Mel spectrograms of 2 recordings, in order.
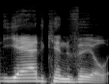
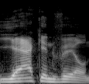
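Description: First: The d sound in the middle is pronounced. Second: The d sound in the middle is dropped. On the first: This marks the speaker as an outsider. The speaker calls it wrong. "you pronounce it all the way through" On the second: This is how locals say the name. The speaker calls it right. "No D"

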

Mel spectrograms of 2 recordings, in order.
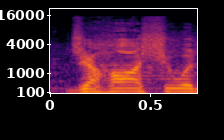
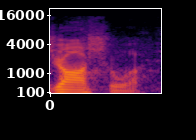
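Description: First: The name is said in its full, longer form. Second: The name is said quickly in a shortened form.

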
